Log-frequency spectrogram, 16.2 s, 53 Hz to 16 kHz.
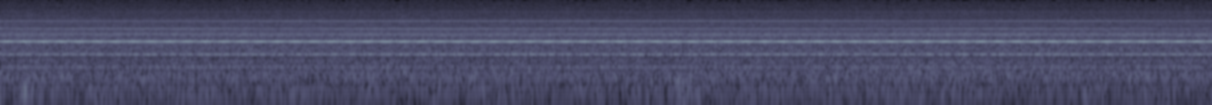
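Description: Aspiration pump of a GenScript AmMag SA magnetic-bead purification instrument running as its nozzles draw the liquid out of 50 ml tubes: a steady whine of several pitches with a regular pulsing, a few beats a second.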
